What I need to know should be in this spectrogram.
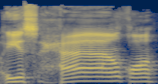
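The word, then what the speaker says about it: Ishaq (إسحاق): Ishaq qa qa look qaf here it's a heavy one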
